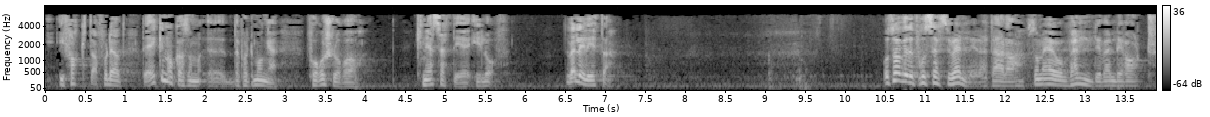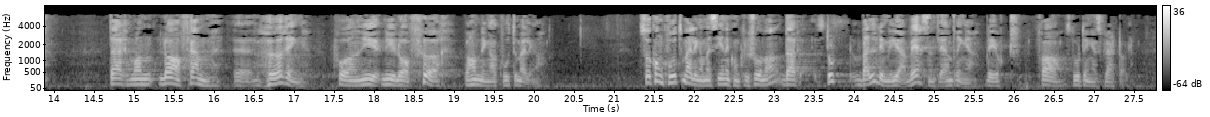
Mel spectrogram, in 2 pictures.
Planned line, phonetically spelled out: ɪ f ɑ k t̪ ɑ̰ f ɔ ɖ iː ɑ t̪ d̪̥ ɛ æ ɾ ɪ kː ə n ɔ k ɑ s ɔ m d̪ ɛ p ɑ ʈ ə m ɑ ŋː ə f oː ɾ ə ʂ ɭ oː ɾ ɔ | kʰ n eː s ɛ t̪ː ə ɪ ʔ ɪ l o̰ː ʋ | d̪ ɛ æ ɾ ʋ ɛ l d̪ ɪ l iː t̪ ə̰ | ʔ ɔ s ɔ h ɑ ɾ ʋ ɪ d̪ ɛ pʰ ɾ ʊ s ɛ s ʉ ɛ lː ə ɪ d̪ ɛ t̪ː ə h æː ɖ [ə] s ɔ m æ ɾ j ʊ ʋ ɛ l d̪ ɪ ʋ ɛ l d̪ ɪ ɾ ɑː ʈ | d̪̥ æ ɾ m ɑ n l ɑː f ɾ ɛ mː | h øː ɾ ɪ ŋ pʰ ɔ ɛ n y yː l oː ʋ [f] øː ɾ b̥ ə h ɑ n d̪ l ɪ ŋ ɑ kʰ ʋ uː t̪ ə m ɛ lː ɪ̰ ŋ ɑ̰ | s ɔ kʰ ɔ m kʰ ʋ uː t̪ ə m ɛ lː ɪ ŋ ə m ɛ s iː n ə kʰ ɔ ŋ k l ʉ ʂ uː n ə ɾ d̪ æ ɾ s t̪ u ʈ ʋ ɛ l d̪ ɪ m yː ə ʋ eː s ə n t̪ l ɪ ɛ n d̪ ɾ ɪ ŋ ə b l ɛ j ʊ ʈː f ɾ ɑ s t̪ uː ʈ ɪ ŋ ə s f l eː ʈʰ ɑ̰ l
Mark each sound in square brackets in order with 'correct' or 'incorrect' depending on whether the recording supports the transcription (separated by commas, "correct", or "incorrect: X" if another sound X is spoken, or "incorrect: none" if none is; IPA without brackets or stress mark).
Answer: incorrect: ɑ, correct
